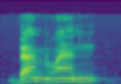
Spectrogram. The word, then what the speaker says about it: bamlanivimab: Additional good news, FDA has allocated 4,600 doses of the therapeutic bamlanivimab. How do you pronounce that, doctor?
